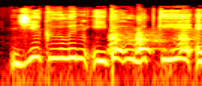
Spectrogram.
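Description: Dogs barking and whining in a quick run of short calls and yelps.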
